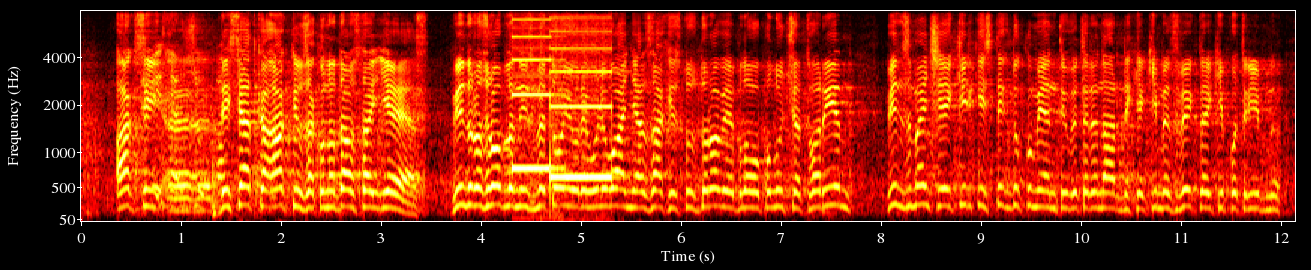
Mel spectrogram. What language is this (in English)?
Ukrainian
